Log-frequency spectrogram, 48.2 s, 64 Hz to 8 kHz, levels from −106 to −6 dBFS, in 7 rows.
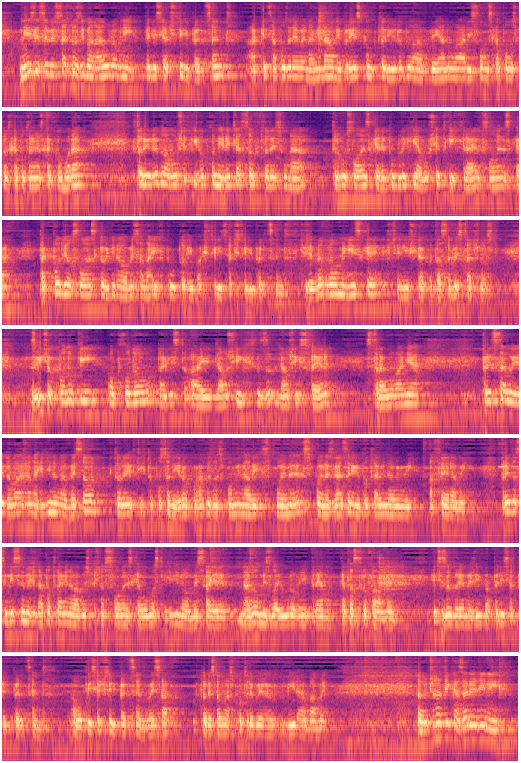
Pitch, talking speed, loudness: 365 Hz, 155 wpm, -17 LUFS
